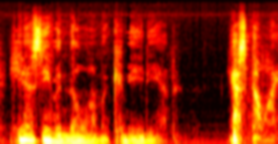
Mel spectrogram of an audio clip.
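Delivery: soft, breathy aside; whispered aside. Real, not acted. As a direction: let the audience in on the secret. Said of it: "aside whispered to audience".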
